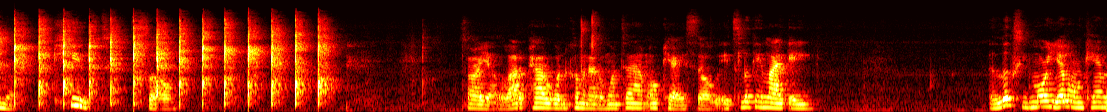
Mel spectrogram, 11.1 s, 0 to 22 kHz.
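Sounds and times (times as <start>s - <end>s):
powder jar tapping: 0.0s - 3.4s.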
